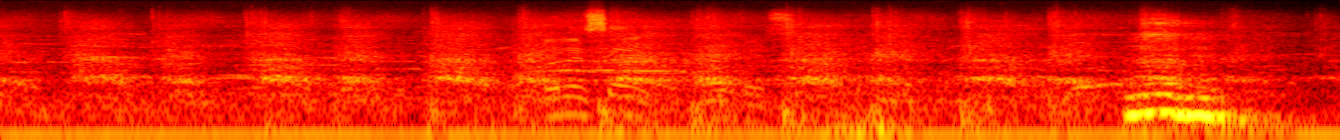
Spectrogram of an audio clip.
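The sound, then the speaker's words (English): A concert audience in Brussels chants "Elvis" for Elvis Costello, a rhythmic, pulsing roar of many voices over a steady low hum, with a louder swell of shouting near the end. “You can hear them chanting Elvis, Elvis for Elvis Costello on the Brussels side.”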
